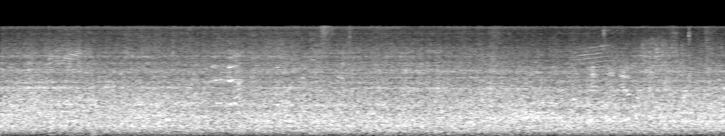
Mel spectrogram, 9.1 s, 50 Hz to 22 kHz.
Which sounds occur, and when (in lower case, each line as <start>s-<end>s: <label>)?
0.0s-9.0s: train
2.6s-3.0s: train wheels squealing
7.3s-8.0s: male speech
